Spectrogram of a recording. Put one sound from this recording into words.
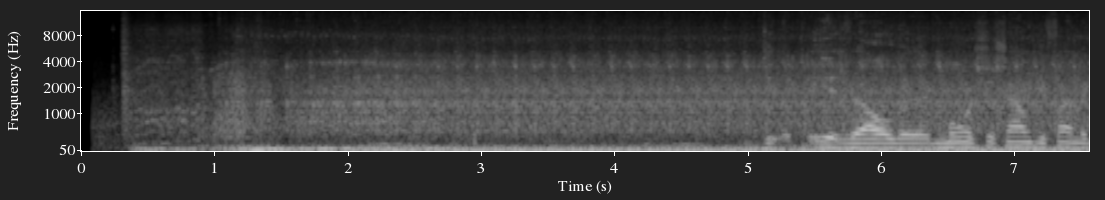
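A large harvester engine idles with a deep, steady rumble.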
